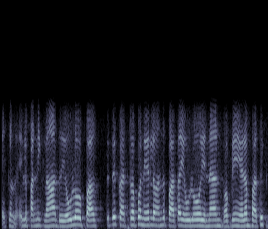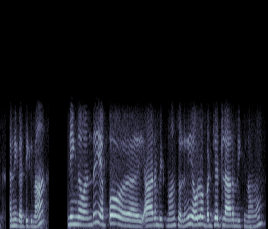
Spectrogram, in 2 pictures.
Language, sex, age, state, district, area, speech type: Tamil, female, 45-60, Tamil Nadu, Krishnagiri, rural, conversation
